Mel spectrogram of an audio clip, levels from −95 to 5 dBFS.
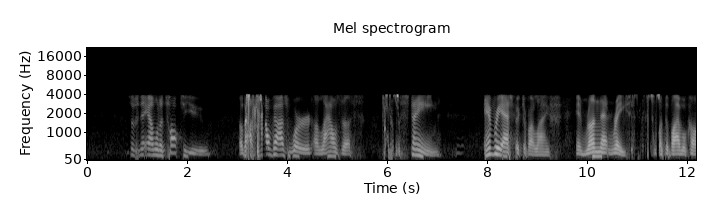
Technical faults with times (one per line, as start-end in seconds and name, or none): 0.00-12.20 Codec 2 vocoder
3.16-3.60 bit errors on digital voice radio
5.92-6.25 bit errors on digital voice radio
10.86-11.46 bit errors on digital voice radio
